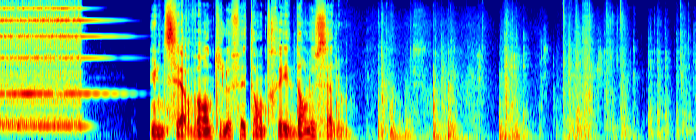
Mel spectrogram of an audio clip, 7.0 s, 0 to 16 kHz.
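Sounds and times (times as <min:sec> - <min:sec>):
speech: 0:01.5 - 0:03.6
door opening with wooden thunks and rattling knocks: 0:05.1 - 0:06.9.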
